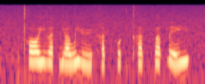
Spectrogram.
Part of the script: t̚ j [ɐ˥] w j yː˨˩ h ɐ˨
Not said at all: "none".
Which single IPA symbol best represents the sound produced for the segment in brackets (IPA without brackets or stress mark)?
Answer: ɐ˨˥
